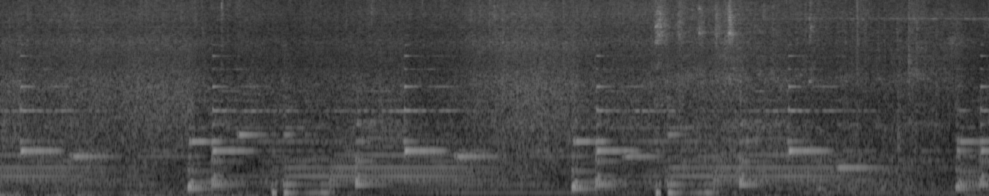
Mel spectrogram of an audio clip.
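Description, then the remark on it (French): Steady hissing rain and rolling surf fill the background of a stormy scene, layered with sustained musical chords that shift every few seconds, with soft low thuds marking the changes. “C'est jour de tempête.”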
